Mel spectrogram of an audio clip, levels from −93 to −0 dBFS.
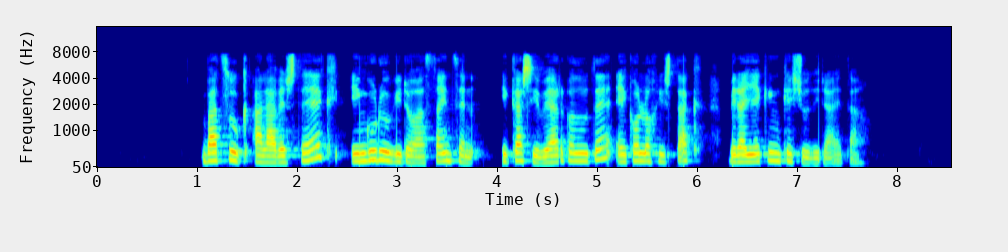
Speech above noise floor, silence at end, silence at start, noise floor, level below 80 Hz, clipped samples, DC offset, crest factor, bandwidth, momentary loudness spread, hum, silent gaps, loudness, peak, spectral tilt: over 55 dB; 0.9 s; 1.05 s; under -90 dBFS; -80 dBFS; under 0.1%; under 0.1%; 20 dB; 7.6 kHz; 11 LU; none; none; -36 LUFS; -16 dBFS; -3.5 dB/octave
